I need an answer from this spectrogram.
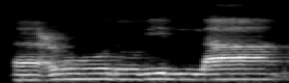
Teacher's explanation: yang berharakat fathahnya sepertinya terlalu terbuka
